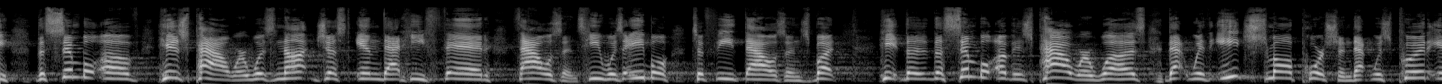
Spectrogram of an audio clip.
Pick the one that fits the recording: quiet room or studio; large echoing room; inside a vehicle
large echoing room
